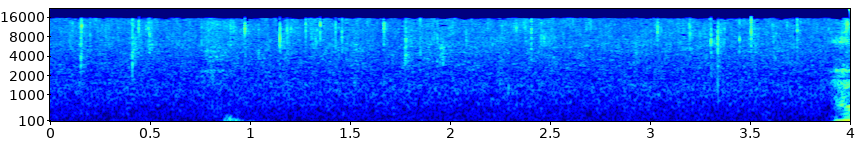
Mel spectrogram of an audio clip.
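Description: Steady rain ambience. A brief low sound comes about a second in, and a man's voice starts at the very end.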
